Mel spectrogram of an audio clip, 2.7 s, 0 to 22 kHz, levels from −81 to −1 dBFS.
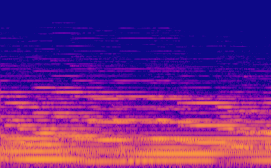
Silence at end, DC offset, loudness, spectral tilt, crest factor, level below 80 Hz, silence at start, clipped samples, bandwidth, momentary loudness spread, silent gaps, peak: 0 s; under 0.1%; -22 LUFS; -8 dB/octave; 12 dB; -52 dBFS; 0 s; under 0.1%; 12 kHz; 3 LU; none; -10 dBFS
